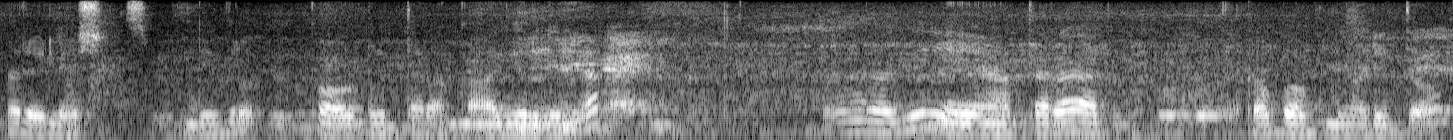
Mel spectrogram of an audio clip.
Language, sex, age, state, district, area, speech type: Kannada, female, 30-45, Karnataka, Hassan, urban, spontaneous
